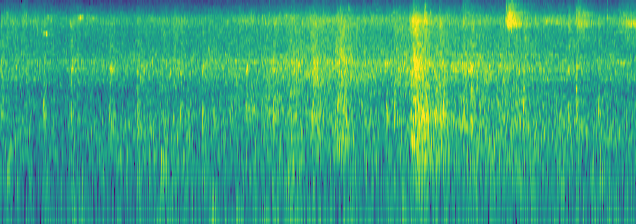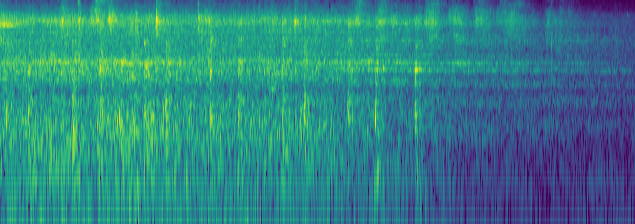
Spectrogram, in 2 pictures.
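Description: A train rolling past, a dense rumble of wheels on rails with scattered sharp clicks, loudest about six seconds in, then fading away over the last few seconds as it moves off.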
